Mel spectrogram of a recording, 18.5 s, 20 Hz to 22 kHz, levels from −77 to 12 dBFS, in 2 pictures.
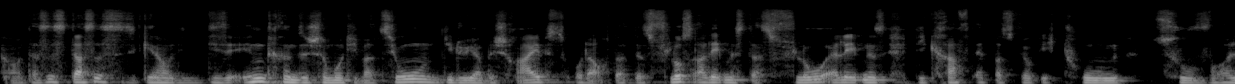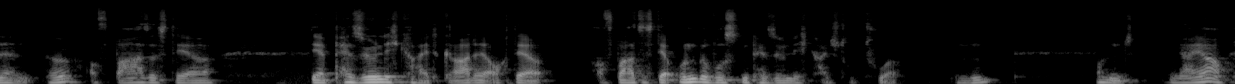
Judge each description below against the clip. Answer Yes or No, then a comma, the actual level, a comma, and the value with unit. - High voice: No, low, 110 Hz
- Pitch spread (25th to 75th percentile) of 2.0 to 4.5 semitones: Yes, average, 2.8 semitones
